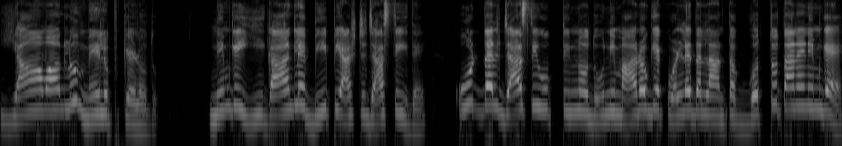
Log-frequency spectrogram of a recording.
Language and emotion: Kannada, angry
